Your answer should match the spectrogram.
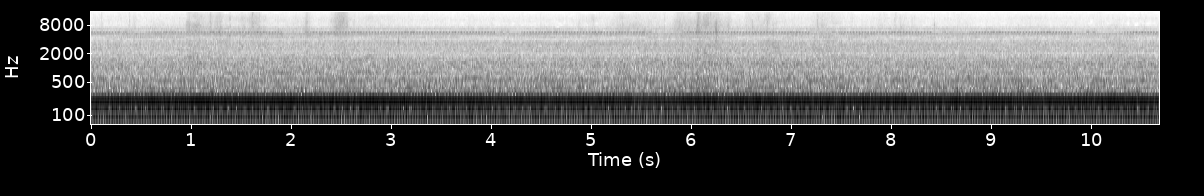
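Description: Insects trilling in a high, thin, continuous tone that breaks off briefly a few times, over a steady low hum.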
